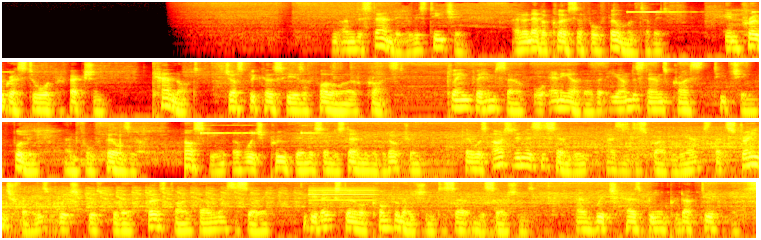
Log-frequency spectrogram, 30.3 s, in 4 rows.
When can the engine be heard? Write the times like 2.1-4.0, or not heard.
19.1-30.2.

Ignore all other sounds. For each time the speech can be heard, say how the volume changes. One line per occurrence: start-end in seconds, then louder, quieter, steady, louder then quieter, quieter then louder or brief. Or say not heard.
3.3-30.2 steady.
